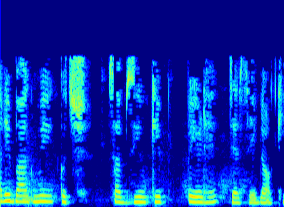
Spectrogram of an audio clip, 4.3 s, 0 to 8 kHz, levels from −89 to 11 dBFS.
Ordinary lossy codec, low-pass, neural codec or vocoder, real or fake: MP3, 24 kbps; 7.2 kHz; none; real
